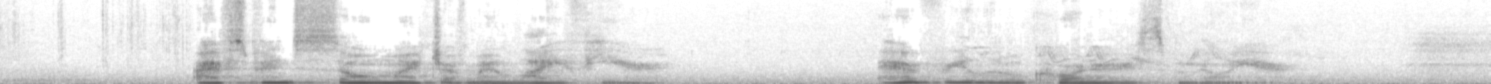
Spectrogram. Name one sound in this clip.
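A young woman speaks calmly and thoughtfully, heard close up.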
